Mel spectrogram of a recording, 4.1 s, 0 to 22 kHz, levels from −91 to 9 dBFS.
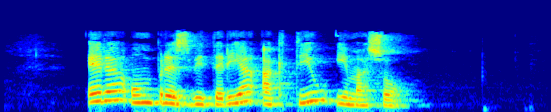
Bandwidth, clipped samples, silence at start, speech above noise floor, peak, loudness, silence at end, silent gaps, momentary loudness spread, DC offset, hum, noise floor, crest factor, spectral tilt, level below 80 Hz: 8.2 kHz; under 0.1%; 0.65 s; 48 dB; -2 dBFS; -19 LUFS; 1.1 s; none; 6 LU; under 0.1%; none; -66 dBFS; 20 dB; -4.5 dB/octave; -62 dBFS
